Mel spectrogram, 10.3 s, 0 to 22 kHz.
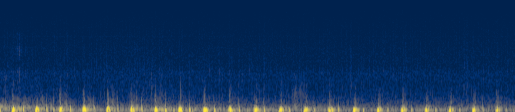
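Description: Regular low thuds of the heartbeat heard at the apex, about 62 beats a minute, recorded with firm stethoscope pressure.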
